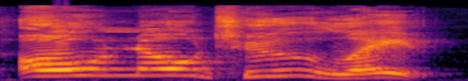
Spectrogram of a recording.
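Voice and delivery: sudden high, loud cry of dismay; a real gamer's loud groan of alarm; dismayed shout. Real, not acted. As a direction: yelp as the tower falls. Opponent's push destroys his tower.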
